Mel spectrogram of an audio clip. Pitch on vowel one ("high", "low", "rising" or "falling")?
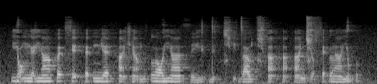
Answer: falling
